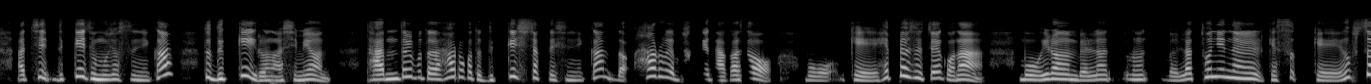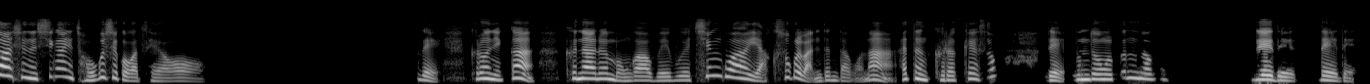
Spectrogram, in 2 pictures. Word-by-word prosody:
아침 235 Hz, +7 st, -2 dB
늦게 230 Hz, -, +2 dB
주무셨으니까 220 Hz, -, +2 dB, 0.4 s
또 330 Hz, -, +1 dB
늦게 250 Hz, -, +3 dB
일어나시면 200 Hz, -, -1 dB, 0.3 s
남들보다 250 Hz, +3 st, +3 dB
하루가 330 Hz, +2 st, -1 dB
더 225 Hz, -, -3 dB
늦게 205 Hz, -, -1 dB
시작되시니까 220 Hz, -, -4 dB
남 -, -, -2 dB
하루에 360 Hz, -4 st, +1 dB
밖에 235 Hz, +2 st, -9 dB
나가서 215 Hz, +5 st, 0 dB, 0.3 s
뭐 185 Hz, -3 st, -6 dB
이렇게 200 Hz, -6 st, -3 dB
햇볕을 325 Hz, -, +1 dB
쬐거나 225 Hz, -6 st, +2 dB, 0.3 s
뭐 215 Hz, -2 st, +1 dB
이런 240 Hz, -2 st, +4 dB
멜라 200 Hz, +3 st, -2 dB, 0.2 s
이런 225 Hz, 0 st, -3 dB, 0.2 s
melatonin을 270 Hz, -, +2 dB
이렇게 210 Hz, 0 st, -7 dB
습 205 Hz, -, -10 dB, 0.2 s
이렇게 180 Hz, -3 st, -3 dB
흡수하시는 335 Hz, -, +4 dB
시간이 365 Hz, +3 st, -2 dB
적으실 285 Hz, +13 st, -2 dB
것 205 Hz, -7 st, -2 dB
같아요. 155 Hz, -4 st, -7 dB, 2.1 s
네. 185 Hz, -, -4 dB, 0.3 s
그러니까 265 Hz, +1 st, +3 dB, 0.3 s
그날은 265 Hz, -2 st, +5 dB
뭔가 185 Hz, -1 st, -1 dB
외부의 180 Hz, +2 st, -5 dB
친구와의 340 Hz, -, +1 dB
약속을 305 Hz, -, -3 dB
만든다거나 190 Hz, -, -3 dB
하여튼 245 Hz, -1 st, +2 dB
그렇게 205 Hz, +5 st, -3 dB
해서 320 Hz, +9 st, -5 dB, 0.5 s
네. 180 Hz, -6 st, 0 dB
운동을 230 Hz, +2 st, +3 dB
끝나고 245 Hz, -5 st, -1 dB, 0.8 s
네네. 200 Hz, -6 st, +5 dB, 0.2 s
네네. 170 Hz, -8 st, -1 dB
225 Hz, 300 characters per minute, -24 LUFS, 195-285 Hz, 2.1 s, 그날은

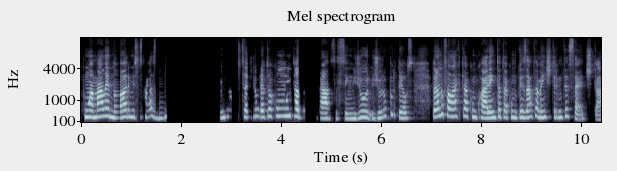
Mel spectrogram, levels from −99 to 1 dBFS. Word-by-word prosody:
com 285 Hz, -, +2 dB
uma 280 Hz, -2 st, +8 dB
mala 300 Hz, +4 st, +7 dB
enorme, 280 Hz, +1 st, +3 dB
sozinha. 275 Hz, -2 st, -8 dB, 1.1 s
Nossa, 280 Hz, +1 st, -7 dB
juro, 305 Hz, -2 st, -3 dB
eu 275 Hz, -, -1 dB
tô 310 Hz, 0 st, -3 dB
com 325 Hz, 0 st, -5 dB
muita 325 Hz, -2 st, +3 dB
dor 270 Hz, -, -11 dB, 0.3 s
no -, -, -42 dB
braço, 225 Hz, -1 st, +1 dB
assim. 220 Hz, 0 st, -5 dB
Juro 250 Hz, -2 st, -1 dB
juro 245 Hz, +8 st, -5 dB
por 390 Hz, +2 st, -9 dB
Deus. 235 Hz, -2 st, -4 dB, 0.4 s
Para 295 Hz, +2 st, +4 dB
não 385 Hz, +3 st, 0 dB
falar 320 Hz, -3 st, +4 dB
que -, -, -21 dB
tá 310 Hz, -2 st, +2 dB
com 285 Hz, -3 st, -2 dB
40, 250 Hz, +1 st, +3 dB
tá 260 Hz, -3 st, -3 dB
com 265 Hz, -1 st, -1 dB
exatamente 270 Hz, +1 st, 0 dB
37, 280 Hz, +3 st, -6 dB
tá? -, -, -6 dB
275 Hz, 180 wpm, -24 LUFS, 250-305 Hz, 1.1 s, uma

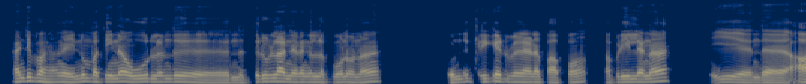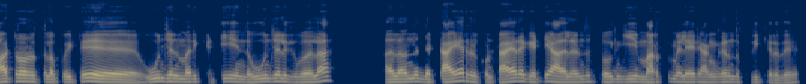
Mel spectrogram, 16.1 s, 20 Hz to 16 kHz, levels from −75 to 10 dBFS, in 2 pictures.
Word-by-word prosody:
கண்டிப்பாங்க. 150 Hz, -3 st, 0 dB, 0.2 s
இன்னும் 145 Hz, +4 st, -3 dB
பார்த்தீங்கன்னா, 135 Hz, +1 st, +1 dB
ஊரிலருந்து 135 Hz, -1 st, -1 dB, 0.5 s
இந்த 105 Hz, -1 st, -5 dB
திருவிழா 140 Hz, +1 st, +2 dB
நேரங்கள்ல 120 Hz, -1 st, -1 dB
போனோன்னா, 115 Hz, 0 st, -1 dB, 0.9 s
வந்து 125 Hz, +5 st, -3 dB
கிரிக்கெட் 140 Hz, 0 st, 0 dB
விளையாடப் 120 Hz, -3 st, +1 dB
பார்ப்போம். 115 Hz, +4 st, -2 dB, 0.2 s
அப்பிடி 115 Hz, +4 st, -2 dB
இல்லன்னா, 130 Hz, +2 st, +3 dB, 0.6 s
இ -, -, -4 dB, 0.3 s
இந்த 110 Hz, 0 st, -1 dB, 0.4 s
ஆற்றோரத்தில 135 Hz, -3 st, +2 dB
போயிட்டு 120 Hz, +6 st, 0 dB, 0.7 s
ஊஞ்சல்மாரி 135 Hz, -2 st, +1 dB
கட்டி, 110 Hz, +6 st, -7 dB
இந்த 115 Hz, -2 st, -2 dB
ஊஞ்சலுக்கு 140 Hz, -4 st, -1 dB
பதிலா 125 Hz, +7 st, +3 dB, 0.6 s
அதில 125 Hz, +2 st, +3 dB
வந்து 140 Hz, +2 st, 0 dB
இந்த 125 Hz, -1 st, 0 dB
டயர் 140 Hz, +5 st, +5 dB
இருக்கும். 110 Hz, -4 st, -6 dB
டயர 145 Hz, +6 st, +6 dB
கட்டி 125 Hz, +4 st, -1 dB
அதுலருந்து 120 Hz, +2 st, 0 dB
தொங்கி 120 Hz, +1 st, -3 dB
மரத்து 120 Hz, +3 st, -2 dB
மேலே 125 Hz, -2 st, +1 dB
ஏறி 120 Hz, -, -1 dB
அங்கருந்து 120 Hz, 0 st, -4 dB
குதிக்கிறது. 105 Hz, -2 st, -6 dB
125 Hz, 140 wpm, -23 LUFS, 120-140 Hz, 0.9 s, டயர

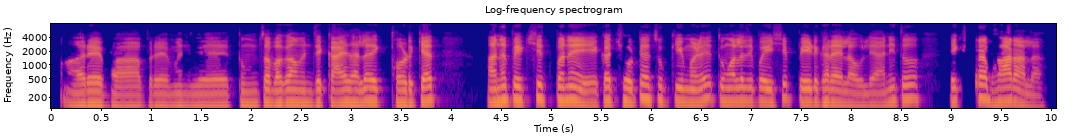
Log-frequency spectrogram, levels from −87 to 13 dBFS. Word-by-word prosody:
अरे 135 Hz, +1 st, +1 dB
बापरे! 115 Hz, +1 st, -4 dB
म्हणजे 120 Hz, +1 st, -5 dB
तुमचं 130 Hz, +2 st, -2 dB
बघा 140 Hz, +2 st, +2 dB
म्हणजे 140 Hz, 0 st, -2 dB
काय 140 Hz, 0 st, +3 dB
झालं 145 Hz, +2 st, +1 dB
एक 155 Hz, -1 st, 0 dB
थोडक्यात 145 Hz, +4 st, +3 dB, 0.6 s
अनपेक्षितपणे 170 Hz, +1 st, +3 dB, 0.2 s
एका 165 Hz, +4 st, +2 dB
छोट्या 160 Hz, +4 st, 0 dB
चुकीमुळे 155 Hz, 0 st, -1 dB
तुम्हाला 160 Hz, 0 st, 0 dB
जे 160 Hz, -, -3 dB
पैसे 150 Hz, +2 st, -1 dB
पेड 150 Hz, -1 st, +2 dB
करायला 145 Hz, -3 st, +2 dB
लावले. 120 Hz, 0 st, -5 dB
आणि 130 Hz, +6 st, -4 dB
तो 180 Hz, +1 st, -2 dB, 0.3 s
एक्स्ट्रा 160 Hz, +4 st, 0 dB
भार 160 Hz, +1 st, +5 dB
आला. 115 Hz, -5 st, -4 dB
145 Hz, 150 wpm, -21 LUFS, 130-160 Hz, 0.6 s, भार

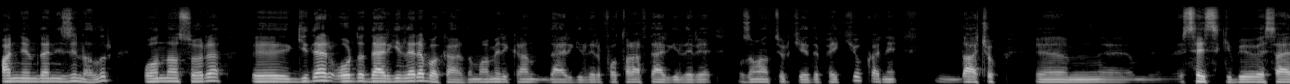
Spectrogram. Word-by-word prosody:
Annemden 140 Hz, 0 st, +3 dB
izin 140 Hz, +2 st, -1 dB
alır, 130 Hz, +11 st, -3 dB, 0.3 s
ondan 145 Hz, +2 st, +2 dB
sonra, 140 Hz, +6 st, +2 dB, 0.3 s
eee, 135 Hz, -1 st, +4 dB
gider 145 Hz, +8 st, +4 dB
orada 145 Hz, -1 st, +3 dB
dergilere 145 Hz, +3 st, +5 dB
bakardım. 115 Hz, -2 st, -2 dB
Amerikan 120 Hz, -2 st, -5 dB
dergileri, 110 Hz, 0 st, -5 dB
fotoğraf 115 Hz, 0 st, -4 dB
dergileri 115 Hz, 0 st, -3 dB, 0.3 s
o 115 Hz, -, -17 dB
zaman 115 Hz, 0 st, -3 dB
Türkiye'de 110 Hz, 0 st, -7 dB
pek 115 Hz, -, -10 dB
yok. 175 Hz, -4 st, -6 dB
Hani, 115 Hz, -2 st, -4 dB, 0.4 s
daha 115 Hz, 0 st, +1 dB
çok, -, -, -4 dB, 0.4 s
emm, 110 Hz, -1 st, -1 dB
eee, 110 Hz, -1 st, -9 dB, 0.6 s
"Ses" 130 Hz, -4 st, +5 dB
gibi 120 Hz, +2 st, +1 dB
vs. 115 Hz, -, -3 dB
120 Hz, 125 wpm, -24 LUFS, 115-140 Hz, 0.6 s, dergilere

